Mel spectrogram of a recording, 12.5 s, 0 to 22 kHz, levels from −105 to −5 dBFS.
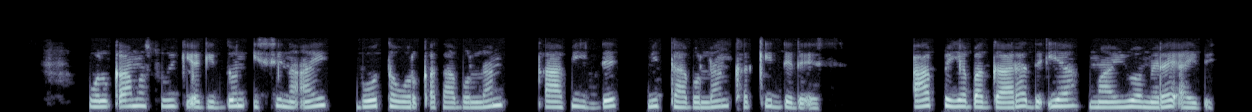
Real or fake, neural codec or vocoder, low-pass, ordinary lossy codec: real; none; 5.4 kHz; Opus, 64 kbps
